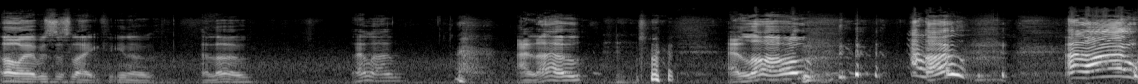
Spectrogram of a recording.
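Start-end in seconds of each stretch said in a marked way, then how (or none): 2.0-11.4 very high, slow, drawn-out, increasingly crazy. Asked to do the voice from his ringtone for the others, ringtone hello voice. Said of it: "Could you do the voice for us?".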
